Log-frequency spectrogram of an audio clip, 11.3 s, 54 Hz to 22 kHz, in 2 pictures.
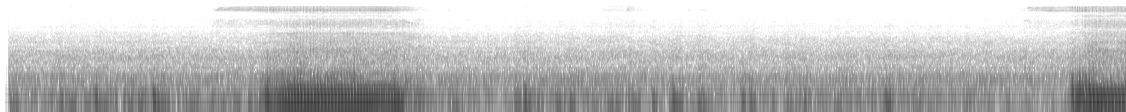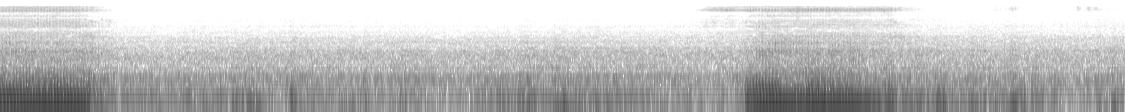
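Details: A sleeping Pitbull dog: deep, low rumbling snores, fairly regular at about 15 a minute, with quiet breathing between them and faint room noise. Dog snoring.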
